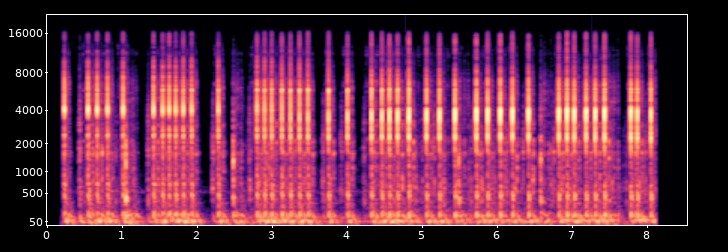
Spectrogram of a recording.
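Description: Typewriter sound effect: rapid key clacks, about eight to ten a second, in runs broken by short pauses, stopping suddenly at the end.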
